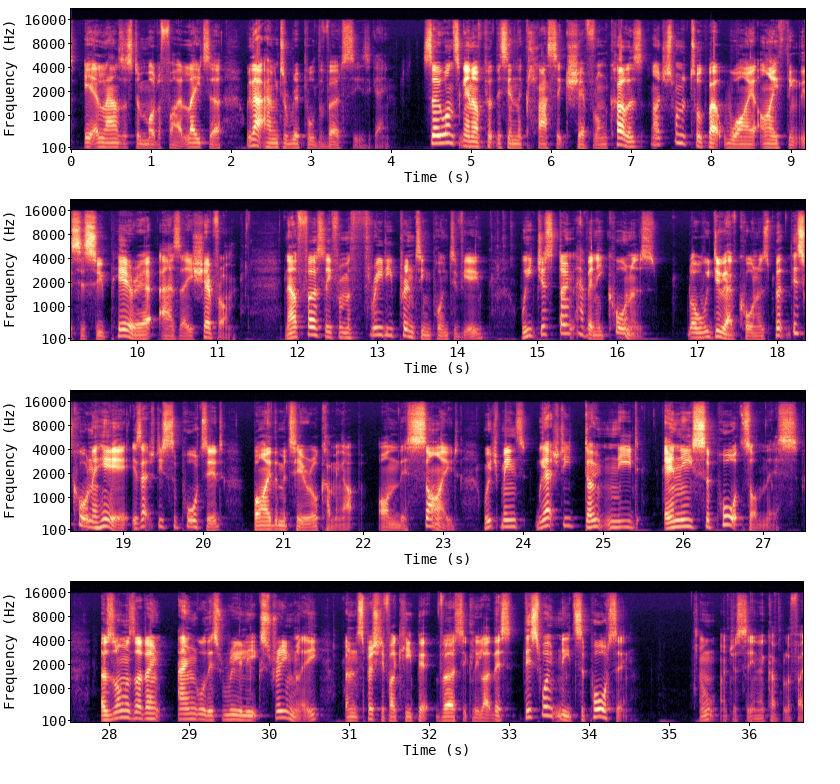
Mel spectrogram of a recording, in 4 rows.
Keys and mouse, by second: 3.0-4.4 middle drag, 6.7-10.8 middle drag, 11.0 shift+middle drag, 11.8-12.4 middle drag, 13.4-13.9 middle drag, 14.2 shift+middle drag, 14.5 click, 14.9 Tab, 16.6 middle click, 17.2 click, 17.9-19.5 middle drag, 23.0 middle click, 25.5 shift+middle click, 26.2 Tab, 27.3-28.0 middle drag, 29.7-30.7 middle drag, 30.9 shift+middle drag, 32.4-32.9 middle drag, 33.7-34.4 middle drag, 34.8 Tab, 35.7 click, 36.3 shift+click.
